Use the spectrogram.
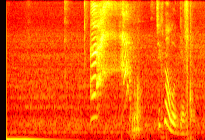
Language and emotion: Russian, neutral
